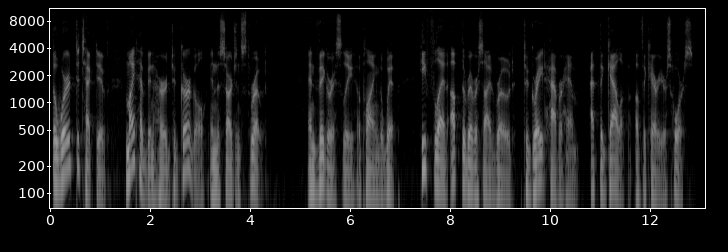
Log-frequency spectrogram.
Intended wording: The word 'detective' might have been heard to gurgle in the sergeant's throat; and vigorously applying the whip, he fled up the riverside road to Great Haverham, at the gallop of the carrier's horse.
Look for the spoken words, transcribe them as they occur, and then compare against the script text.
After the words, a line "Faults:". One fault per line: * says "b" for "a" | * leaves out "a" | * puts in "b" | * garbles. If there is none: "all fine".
The word 'detective' might have been heard to gurgle in the sergeant's throat; and vigorously applying the whip, he fled up the riverside road to Great Haverham, at the gallop of the carrier's horse.
Faults:
all fine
